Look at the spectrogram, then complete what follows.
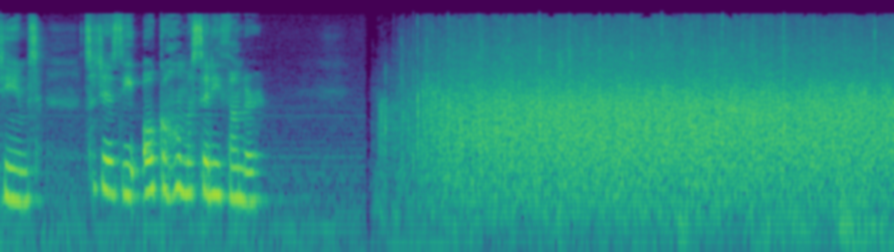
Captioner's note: clapping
